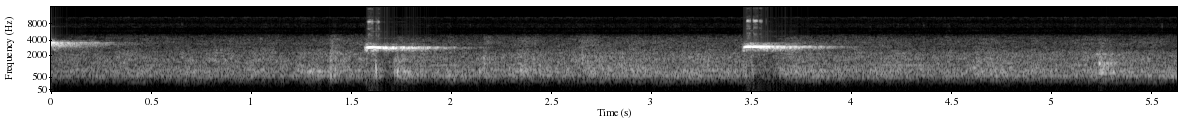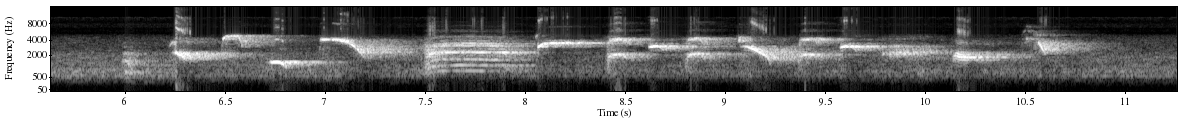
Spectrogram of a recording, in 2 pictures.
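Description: A Chopi blackbird gives a few spaced whistled notes, then a rich, fast run of loud, liquid whistles and chirps rising and falling over several seconds.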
